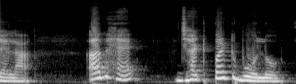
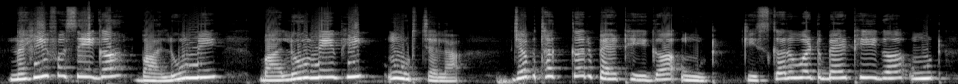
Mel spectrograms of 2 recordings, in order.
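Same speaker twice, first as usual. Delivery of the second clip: put-on raised, sing-song recital of a children's poem; poem recitation; 6 semitones higher than usual. Teacher reciting a poem to her pupils, raised and lilting. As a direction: recite it brightly for young pupils.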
